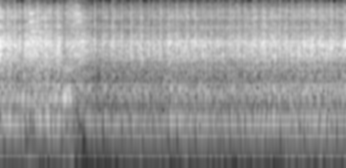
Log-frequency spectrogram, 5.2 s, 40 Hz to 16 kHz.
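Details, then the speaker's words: New Stihl MS 462 C-M or MS 661 C-M chainsaw at the start of break-in, chain tension checked: a high, buzzy two-stroke note holding a steady, crisp rasp with no sputter or bog. Normal running. "I echo would have started faster. So people weren't kidding. I would not suggest running the saw without ear protection."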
